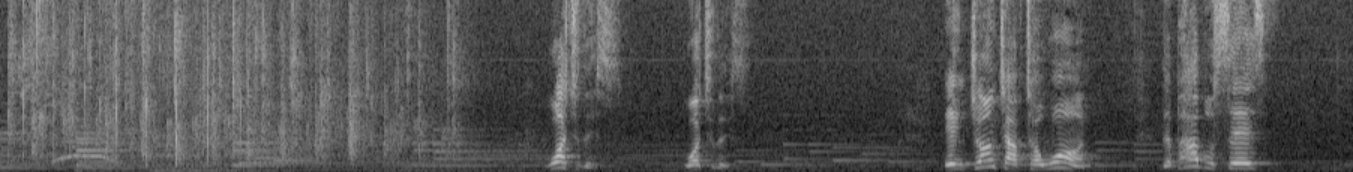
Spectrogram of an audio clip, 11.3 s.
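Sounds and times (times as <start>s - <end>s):
hands clapping: 0.0s - 3.9s
speech: 4.6s - 6.3s, 7.9s - 10.6s.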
